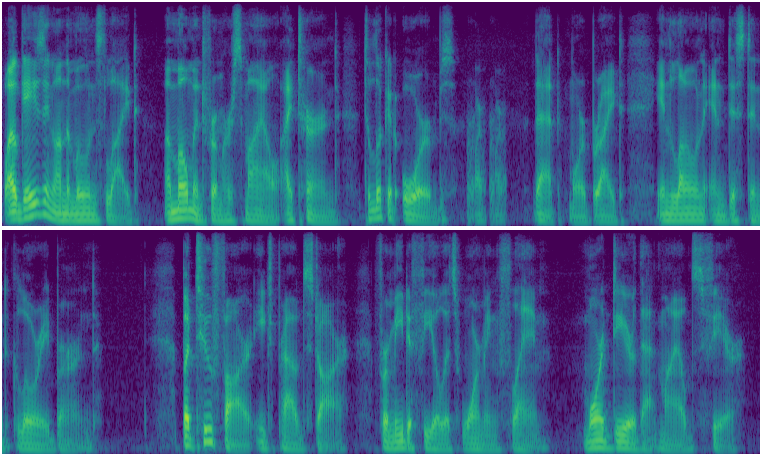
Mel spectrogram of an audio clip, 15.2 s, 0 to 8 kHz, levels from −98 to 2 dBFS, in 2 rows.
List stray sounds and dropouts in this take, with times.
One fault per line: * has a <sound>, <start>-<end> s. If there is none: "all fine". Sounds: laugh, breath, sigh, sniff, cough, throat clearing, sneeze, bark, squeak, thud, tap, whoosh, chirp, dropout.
* has a laugh, 4.6-5.0 s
